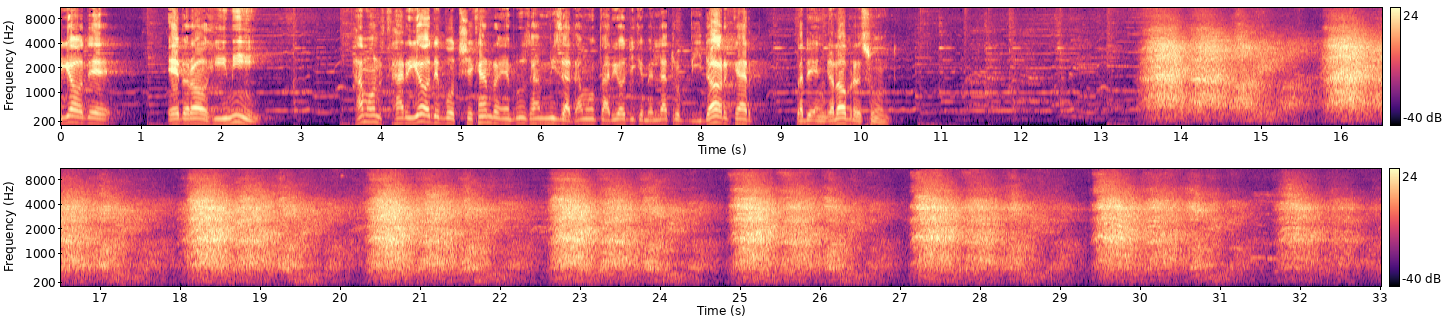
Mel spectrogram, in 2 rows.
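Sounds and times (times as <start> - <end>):
speech: 0.0 - 0.7, 1.3 - 2.6, 3.6 - 10.5
large crowd chanting a slogan: 13.4 - 33.0.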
